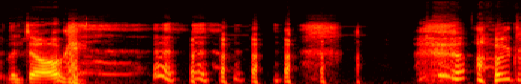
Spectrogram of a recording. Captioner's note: laughter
